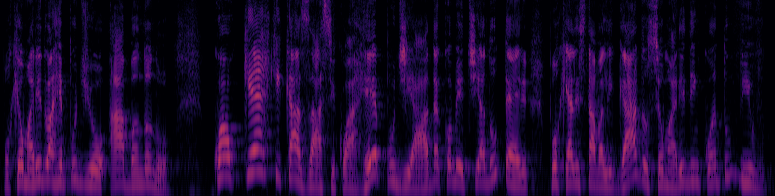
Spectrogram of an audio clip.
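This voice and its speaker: A pastor speaking with emphasis, his voice pitched high for a man. His pitch rises and falls widely as he explains scripture to the show's host comes through clearly. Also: animated, moderate pace, fairly bright tone. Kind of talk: preaching in a talk show.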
